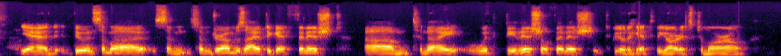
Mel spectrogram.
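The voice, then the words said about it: Slightly sniffly, congested voice. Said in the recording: “I'm also fighting off a cold. ... I can hear that in your voice a little bit. You sound a little sniffly.”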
